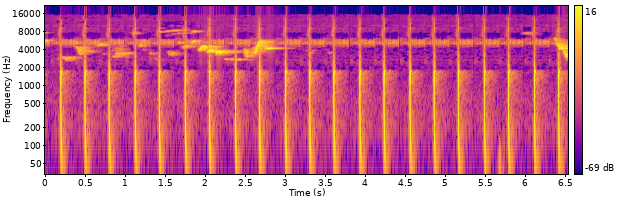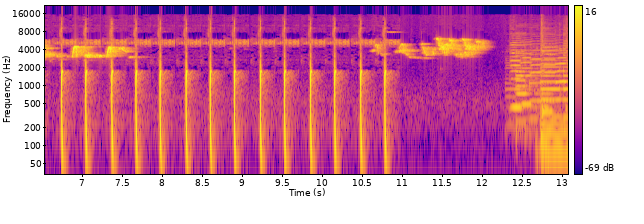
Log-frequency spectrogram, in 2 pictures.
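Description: Birds chirping over a steady high-pitched hum, with an even ticking at nearly four ticks a second; both stop and music comes in near the end.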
